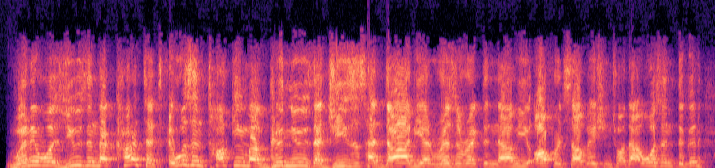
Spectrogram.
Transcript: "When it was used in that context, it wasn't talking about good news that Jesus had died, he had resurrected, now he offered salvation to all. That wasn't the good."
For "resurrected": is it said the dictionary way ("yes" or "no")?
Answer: yes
